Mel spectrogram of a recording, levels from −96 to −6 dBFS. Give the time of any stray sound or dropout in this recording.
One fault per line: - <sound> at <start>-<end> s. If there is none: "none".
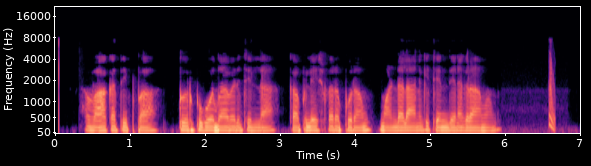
- chirp at 6.6-6.7 s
